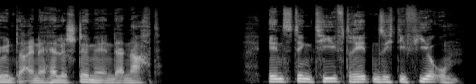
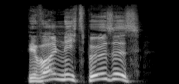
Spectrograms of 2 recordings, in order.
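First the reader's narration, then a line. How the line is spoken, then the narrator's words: Male call. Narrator (German): rief er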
